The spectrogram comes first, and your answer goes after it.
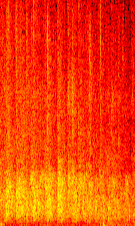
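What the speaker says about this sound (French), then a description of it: "que je vous demande d'applaudir très chaudement, s'il vous plaît" An audience at a televised high school quiz match applauds sponsors with steady, dense clapping that holds evenly for the whole stretch, moderately loud and unbroken by voices.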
